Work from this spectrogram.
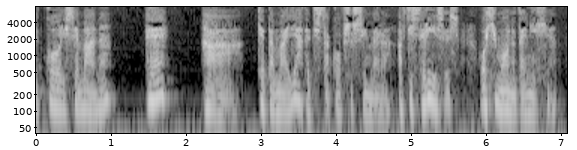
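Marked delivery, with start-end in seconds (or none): none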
